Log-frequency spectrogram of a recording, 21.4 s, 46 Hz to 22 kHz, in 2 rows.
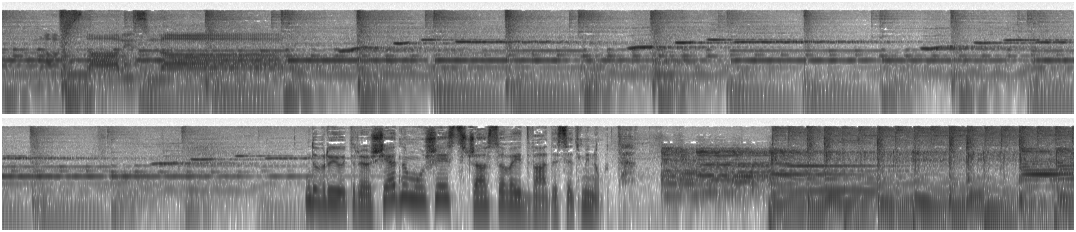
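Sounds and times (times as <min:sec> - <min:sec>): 
musical accompaniment with regular beats: 0:00.0 - 0:13.8, 0:17.3 - 0:21.4
speech: 0:00.9 - 0:02.5, 0:13.8 - 0:17.1
person whistling a tune: 0:01.8 - 0:13.8.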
